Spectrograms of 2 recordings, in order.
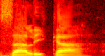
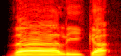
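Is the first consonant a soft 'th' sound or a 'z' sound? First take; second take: z; th. First: The first sound is a buzzing 'z' sound. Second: The first sound is a soft 'th' sound. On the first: The speaker calls it wrong. "Tidak zalika" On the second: The speaker calls it right. "halus dia pengucapannya"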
